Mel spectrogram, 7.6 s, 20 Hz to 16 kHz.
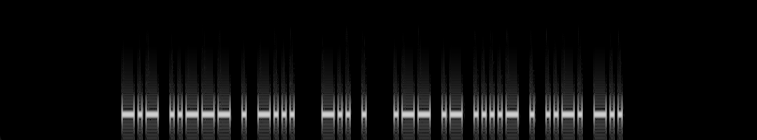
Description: Morse code, heard as a keyed tone, about 30 wpm, 700 Hz. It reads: K2EB DE WA4EFD
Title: USA Callsign DE Callsign 30wpm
